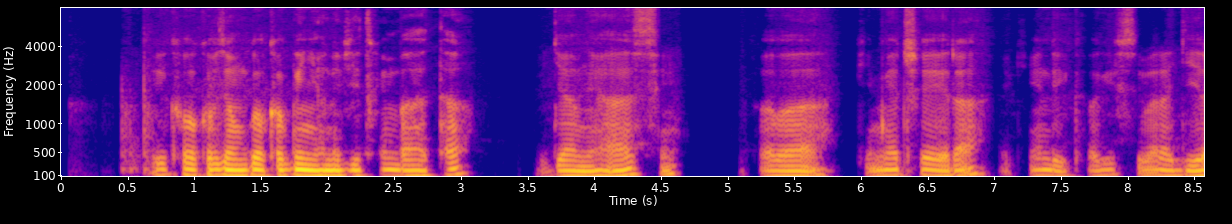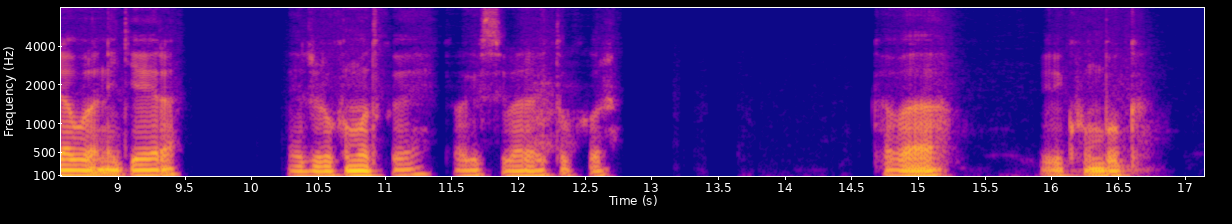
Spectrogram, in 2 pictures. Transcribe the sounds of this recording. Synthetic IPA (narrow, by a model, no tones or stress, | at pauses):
iβikʰokovjo̞ːmubɡo̞ːkʰobɡiːɲuhonivjiːtkwiːmbaːta | iβɟaːmɲe̞haːsi | ikaβa | kimŋet͡ʃe̞ːɾa̰ikʰiːndikʰaβaɡifi̥sḭβa̰ɾaɟiɾaβuɾa̰nḭɟe̞ːɾa | nhe̞ːd͡ʒuɾukumutkwe̞ikʰaβaɡifi̥siβaɾaɾitukʰuɾe | ikʰaβa̰ | βḭɾḭkʰṵːmbuɡḁ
